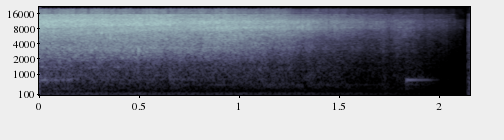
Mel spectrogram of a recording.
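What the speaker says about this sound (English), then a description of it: "We'll just do a really quick saute." A quick sauté hisses loudly in a pan, then the bright sizzle gradually fades before cutting off abruptly.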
